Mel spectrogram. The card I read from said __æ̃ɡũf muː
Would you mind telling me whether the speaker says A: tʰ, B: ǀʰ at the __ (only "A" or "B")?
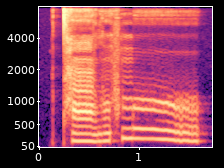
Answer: A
